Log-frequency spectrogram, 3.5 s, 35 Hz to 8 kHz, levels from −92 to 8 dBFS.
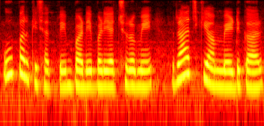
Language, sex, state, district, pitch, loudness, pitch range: Hindi, female, Bihar, Kaimur, 195 Hz, -16 LUFS, 190-245 Hz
